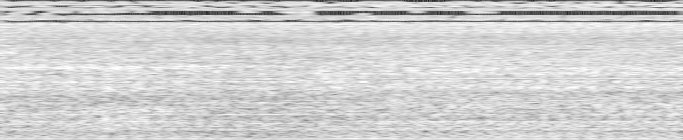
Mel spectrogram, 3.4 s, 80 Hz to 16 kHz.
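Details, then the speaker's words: 2003 New Holland TC29D compact tractor diesel, after sitting three years, now serviced with new oil, oil and fuel filters, hydraulic hoses and fluids; even steady idle clatter, no misfires, knocks or hunting, good temperature; healthy idle. "not sure where they are anyway but uh burn like a kitten good temp"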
